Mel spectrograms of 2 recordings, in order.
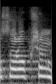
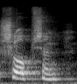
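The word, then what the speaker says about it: sorption: इसको देखो बहुत से बच्चे इसको सोरोप्शन बोलते हैं, लेकिन ये सोरोप्शन नहीं है, यहाँ पर प्रोनाउंसिएशन भी मैंने लिखी हुई है, ठीक है। क्या है ये, शोप्शन।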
